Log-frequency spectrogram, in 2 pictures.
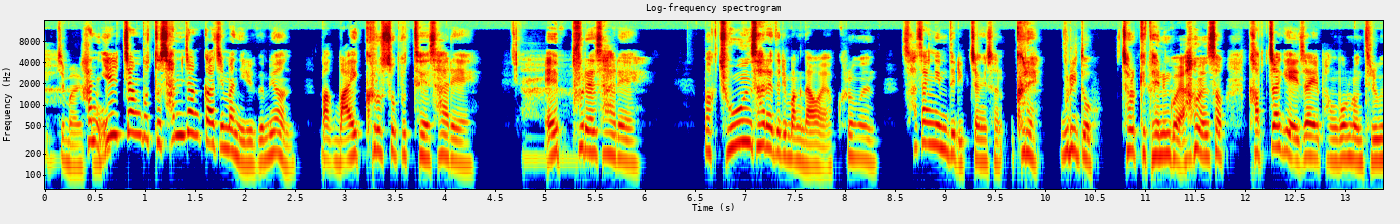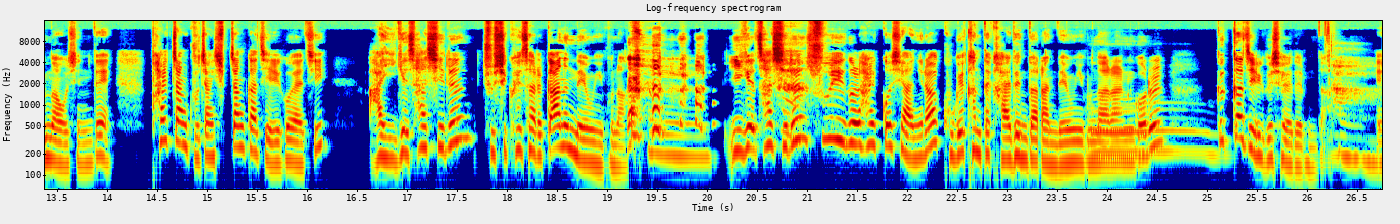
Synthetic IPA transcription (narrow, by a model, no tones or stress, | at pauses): it͡ɕ͈iahaniɭt͡ɕ͈aŋbutʰʌsʰamd͡ʑaŋk͈ad͡ʑimaniɭɡɯmjʌn | mak̚maikʰɯɾos͈opʰɯtʰɯe̞sʰaɾe̞ | epʰɯɾe̞sʰaɾe̞ | mak̚t͡ɕoɯnsʰaɾe̞dɯɾimak̚nawajokɯɾʌmjʌn | sʰad͡ʑaŋɲimdɯɾip̚t͡ɕ͈aŋe̞sʰʌnɯnkɯɾe̞ | uɾido | t͡ɕʌɾʌkʰe̞twe̞nɯnɡʌjaɦamjʌnsʰʌkap̚t͡ɕ͈aɡie̞d͡ʑaiɭpaŋbʌmɭontɯɭɡonaoɕʰinɯnde̞pʰaɭt͡ɕ͈aŋkud͡ʑaŋɕʰi̥p̚t͡ɕ͈aŋk͈ad͡ʑiːɭɡʌjad͡ʑi | aiɡe̞sʰaɕʰiɾɯnt͡ɕuɕʰik̚ɸwe̞sʰaɾɯɭk͈anɯnːe̞joŋiɡuna | iɡe̞sʰaɕʰiɾɯnsʰuiɡɯɭɦaɭk͈ʌɕʰiaɲiɾakoɡe̞kʰantʰekajadwe̞ndaɾanɯnːe̞joŋiɡunaɾanɯnɡʌɾɯɭ | k͈ɯk͈ad͡ʑiːɭɡɯɕʰʌjadwe̞mɲida̰je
